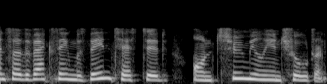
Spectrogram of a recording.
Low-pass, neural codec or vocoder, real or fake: 5.4 kHz; vocoder, 44.1 kHz, 128 mel bands, Pupu-Vocoder; fake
